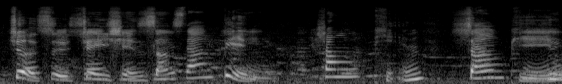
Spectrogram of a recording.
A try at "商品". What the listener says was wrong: 여기서 商 발음은 혀를 약간 말아서 발음하셔야 돼요.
